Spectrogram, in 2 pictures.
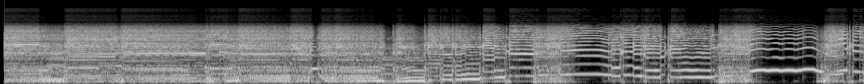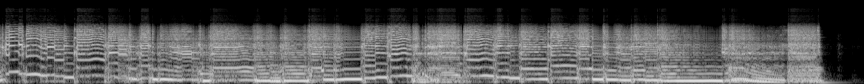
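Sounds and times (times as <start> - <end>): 
single-cut electric guitar: 0.1 - 17.2.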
